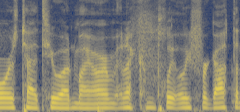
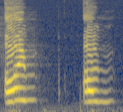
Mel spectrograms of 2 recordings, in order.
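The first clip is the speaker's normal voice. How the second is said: high, slow, halting mock-Cockney; Michael Caine; 7 semitones higher, slower than usual. Actor listing his roles, hammed-up Cockney impression. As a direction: introduce yourself as a quavery Cockney actor. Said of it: "You gross old British man".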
